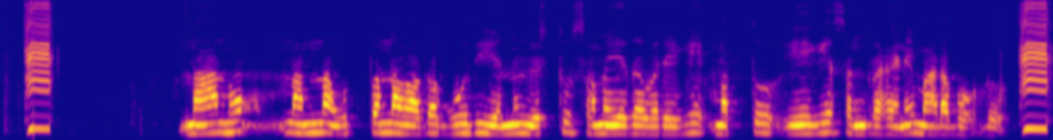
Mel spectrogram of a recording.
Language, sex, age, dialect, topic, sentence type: Kannada, female, 18-24, Central, agriculture, question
